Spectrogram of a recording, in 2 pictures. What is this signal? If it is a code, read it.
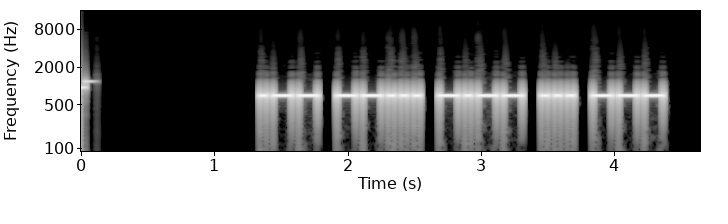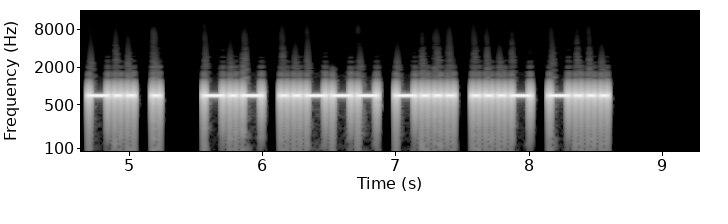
Morse code, heard as a keyed tone, about 25 wpm, 700 Hz. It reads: W7YSO DE K2BVB
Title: USA Callsign DE Callsign - 5 Characters - 25wpm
